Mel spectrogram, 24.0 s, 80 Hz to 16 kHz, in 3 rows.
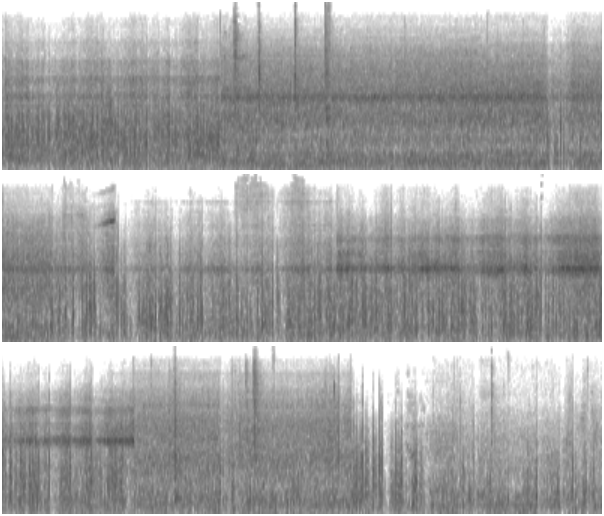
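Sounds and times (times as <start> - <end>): jet engine noise with high whine: 0.0 - 24.0.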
